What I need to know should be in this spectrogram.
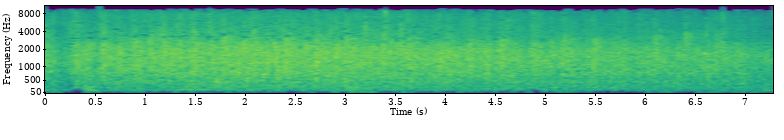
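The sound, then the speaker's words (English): Audience applause welcomes a speaker onto the stage: dense, sustained clapping from a crowd of about 3,000 people that stays loud and even throughout. “And I think I've gone on long enough. Rod, I'd like to welcome you. And let's give Rod a big hand.”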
